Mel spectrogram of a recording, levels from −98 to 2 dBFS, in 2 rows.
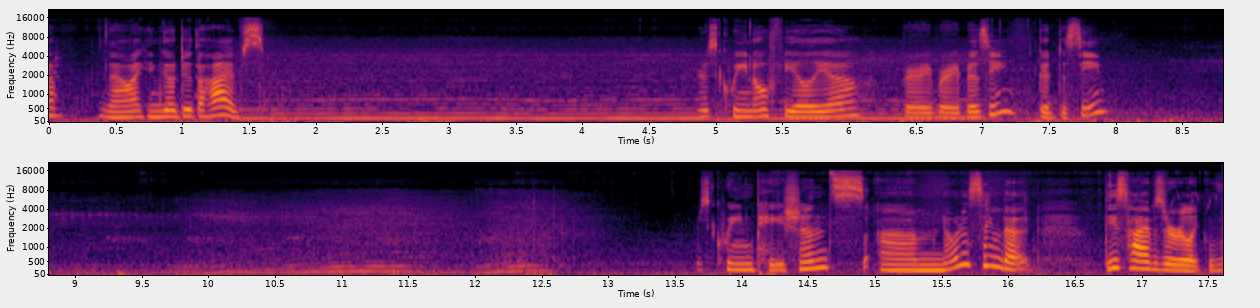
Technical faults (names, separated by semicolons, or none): none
